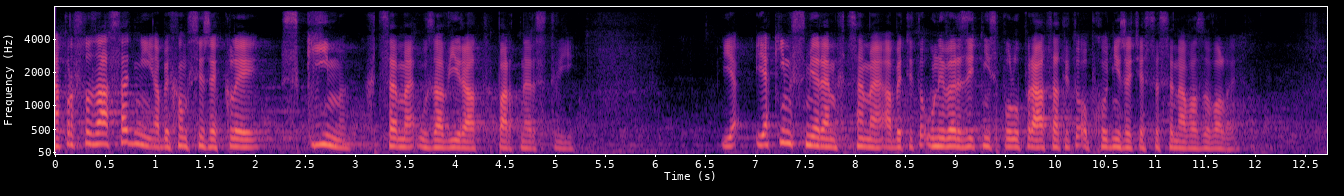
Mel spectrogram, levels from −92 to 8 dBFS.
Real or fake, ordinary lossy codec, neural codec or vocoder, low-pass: fake; MP3, 64 kbps; vocoder, 44.1 kHz, 128 mel bands every 256 samples, BigVGAN v2; 7.2 kHz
